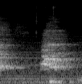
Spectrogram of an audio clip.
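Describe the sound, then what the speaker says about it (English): A dog gives a single short bark, loud and near, lasting under a second. "apparently there's dogs"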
